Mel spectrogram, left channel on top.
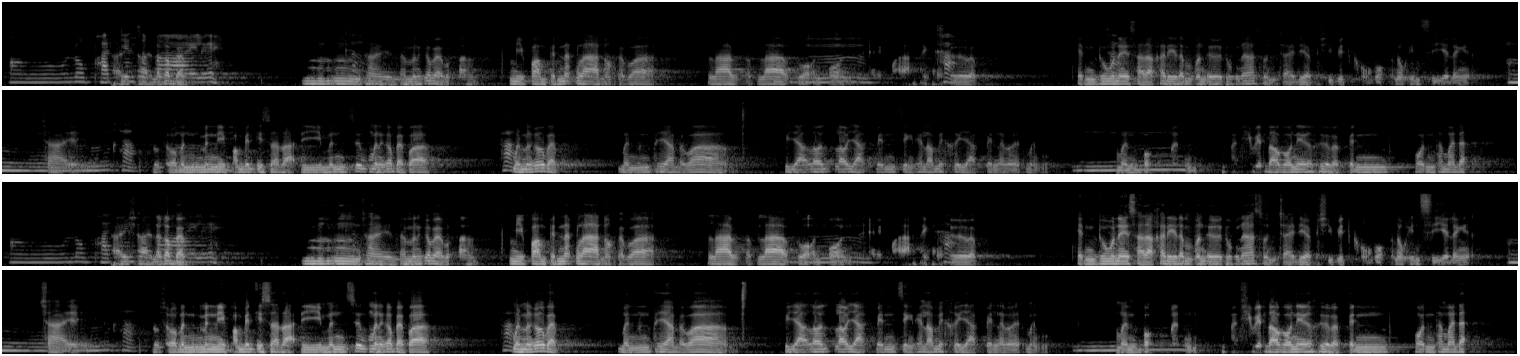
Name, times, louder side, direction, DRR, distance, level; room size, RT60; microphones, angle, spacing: voice 1, 0.1-2.2 3.5-3.7 7.7-8.7 9.3-9.6 11.1-11.2 15.0-16.5 16.9-17.5 20.1-20.3 25.9-27.1, left 1 dB, 65° left, 13 dB, 1.1 m, -39 dB
voice 2, 1.1-1.9 3.0-4.8 5.1-6.5 7.1-8.5 8.9-9.7 10.8-14.7 15.6-16.1 16.7-19.5 20.3-20.7 21.3-22.5 23.0-25.5 26.3-26.7 27.5-29.8, right 4 dB, 80° right, 19 dB, 0.6 m, -29 dB
25.5 x 21.0 x 7.5 m, 1.4 s
head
